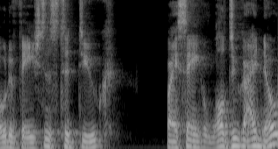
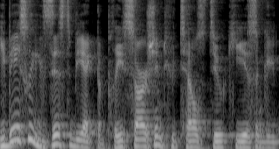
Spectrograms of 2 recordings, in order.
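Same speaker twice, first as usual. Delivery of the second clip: plain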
